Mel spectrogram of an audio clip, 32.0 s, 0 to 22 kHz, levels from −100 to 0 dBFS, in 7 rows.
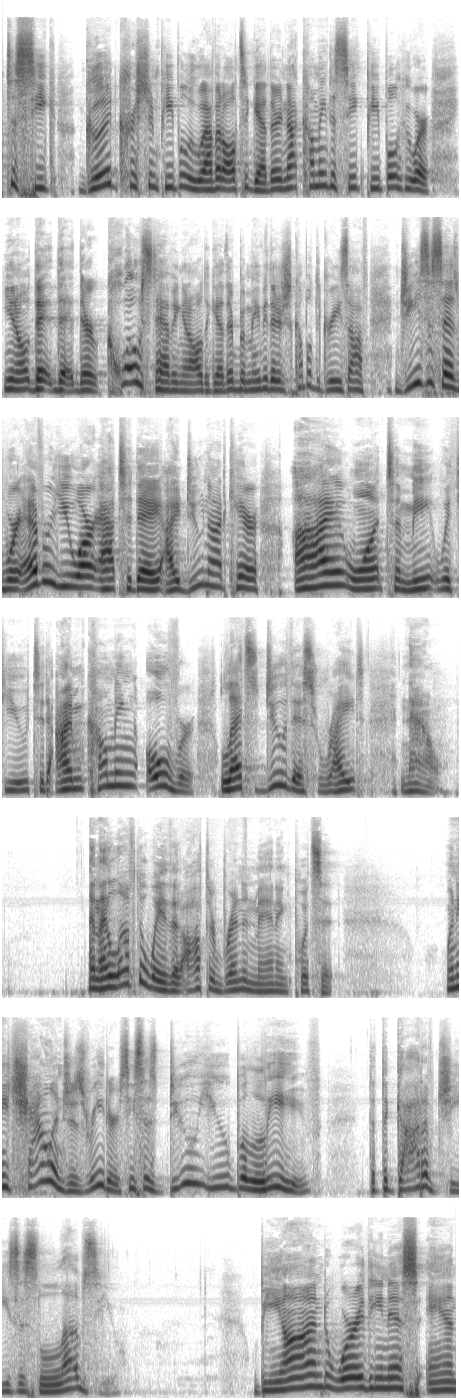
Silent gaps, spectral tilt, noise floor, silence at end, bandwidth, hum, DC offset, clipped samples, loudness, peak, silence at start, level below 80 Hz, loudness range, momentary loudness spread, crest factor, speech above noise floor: none; -4.5 dB/octave; -74 dBFS; 0 s; 16 kHz; none; under 0.1%; under 0.1%; -25 LUFS; -2 dBFS; 0.05 s; -60 dBFS; 9 LU; 13 LU; 22 dB; 50 dB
